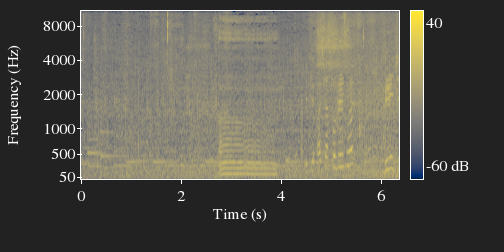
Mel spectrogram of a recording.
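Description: Livestock market sound: a steady low rumble, with one long, even-pitched cattle bellow lasting about a second that starts about three seconds in. Men's voices come near the end.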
